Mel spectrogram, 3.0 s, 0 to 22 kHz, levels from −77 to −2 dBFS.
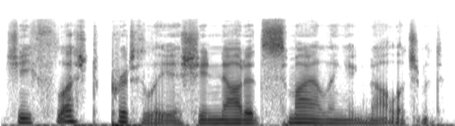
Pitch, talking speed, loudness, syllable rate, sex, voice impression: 110 Hz, 160 wpm, -20 LUFS, 5.8 syllables/s, male, very masculine, slightly young, very adult-like, thick, tensed, powerful, very bright, slightly soft, very clear, very fluent, cool, very intellectual, very refreshing, very sincere, slightly calm, friendly, very reassuring, very unique, elegant, slightly wild, slightly sweet, very lively, very kind, intense, slightly modest, light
